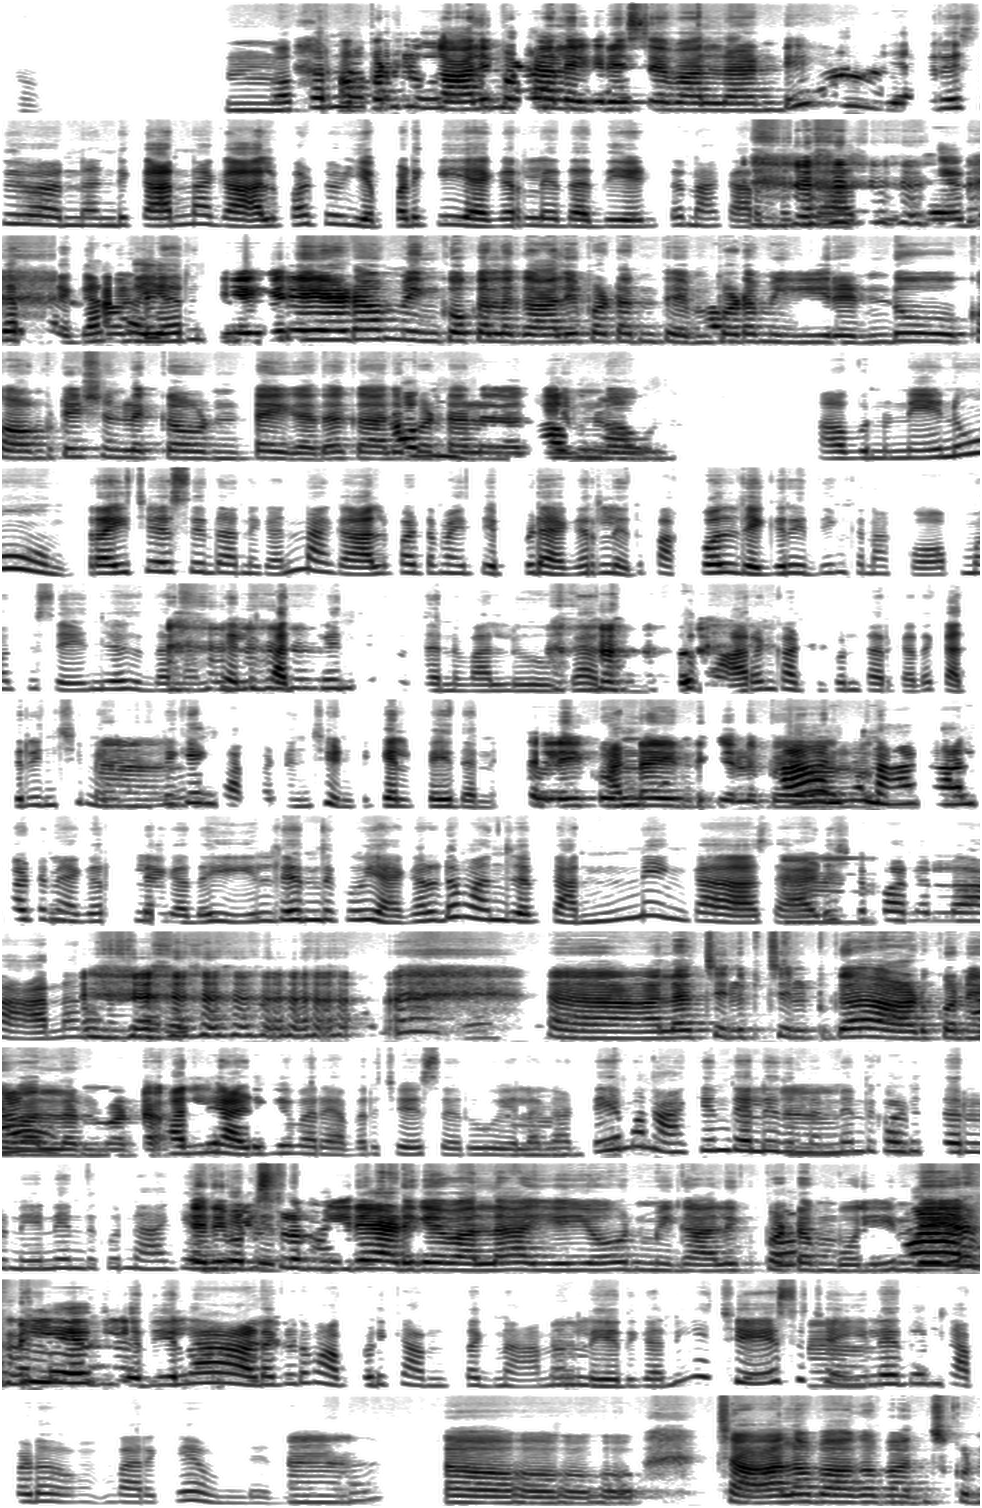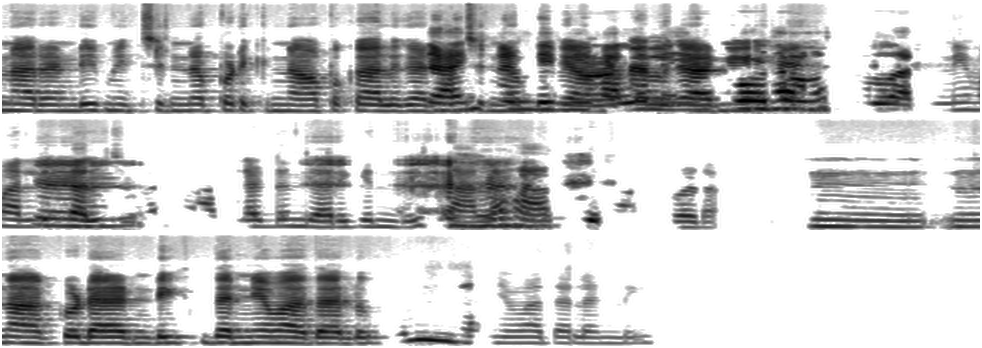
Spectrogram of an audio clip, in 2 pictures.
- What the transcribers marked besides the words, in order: in English: "నో"; distorted speech; other background noise; laugh; in English: "కాంపిటీషన్"; static; in English: "గేమ్‌లో"; in English: "ట్రై"; giggle; chuckle; stressed: "పెద్ద"; in English: "సాడిస్ట్"; laugh; in English: "రివర్స్‌లో"; laugh; in English: "థ్యాంక్స్"; unintelligible speech; chuckle; in English: "హ్యాపీ"; chuckle
- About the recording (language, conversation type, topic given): Telugu, podcast, మీ చిన్నప్పటిలో మీకు అత్యంత ఇష్టమైన ఆట ఏది, దాని గురించి చెప్పగలరా?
